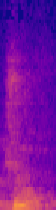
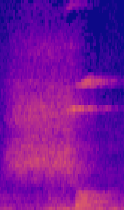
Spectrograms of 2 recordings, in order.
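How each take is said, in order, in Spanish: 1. La palabra empieza con el sonido 'ch'. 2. La palabra empieza con el sonido 'sh'. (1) "me tuve que reentrenar a pronunciar la palabra cho" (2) "me sorprendo a mí mismo diciendo en lugar de cho, sho"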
